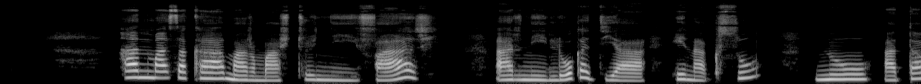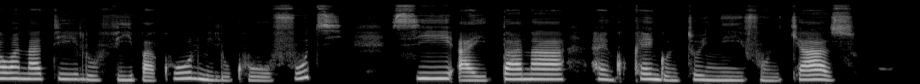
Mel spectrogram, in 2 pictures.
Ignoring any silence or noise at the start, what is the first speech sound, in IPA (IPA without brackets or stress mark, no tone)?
h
